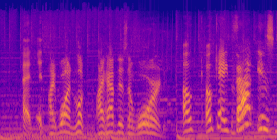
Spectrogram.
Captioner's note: none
